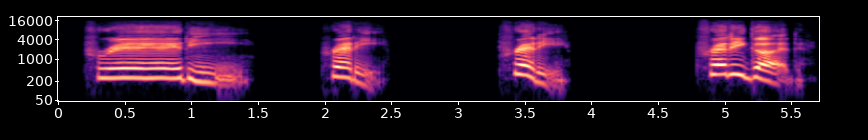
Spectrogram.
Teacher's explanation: So the tongue has to move really quickly from the relaxed E to the flat T to the high E. For the high E, the lips pull to the sides a little bit and the tongue pushes more forward. · IPA: ˈprɪɾi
